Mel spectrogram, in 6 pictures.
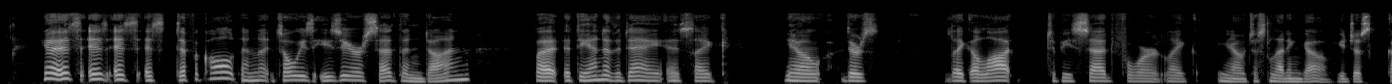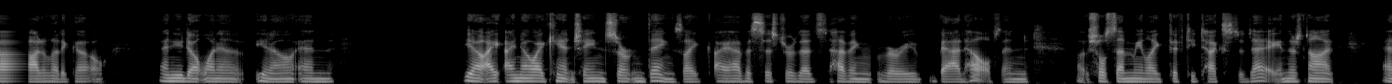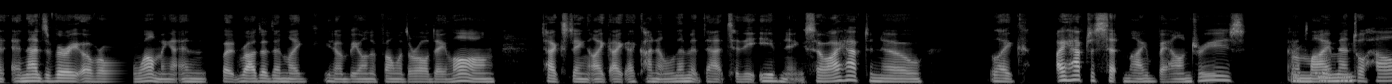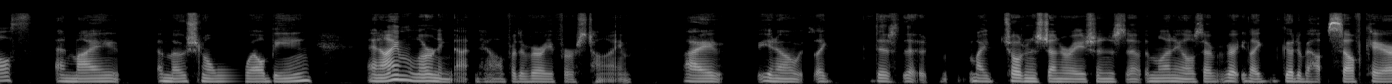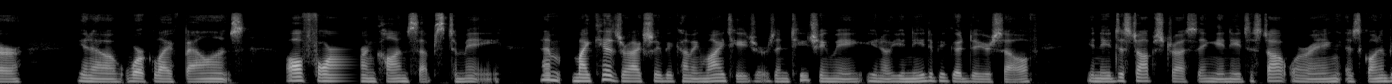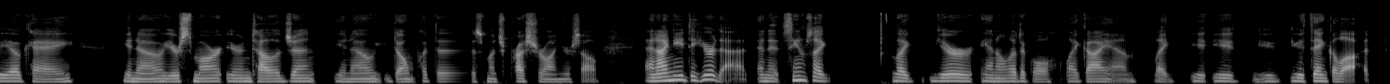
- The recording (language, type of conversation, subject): English, unstructured, How do you stay calm when your day feels overwhelming?
- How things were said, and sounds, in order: distorted speech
